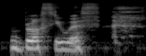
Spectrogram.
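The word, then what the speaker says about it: Blodeuwedd: It is a Welsh word, so it is pronounced something like Blothuweth, but spelled Blodgewed.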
